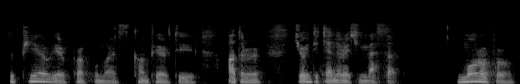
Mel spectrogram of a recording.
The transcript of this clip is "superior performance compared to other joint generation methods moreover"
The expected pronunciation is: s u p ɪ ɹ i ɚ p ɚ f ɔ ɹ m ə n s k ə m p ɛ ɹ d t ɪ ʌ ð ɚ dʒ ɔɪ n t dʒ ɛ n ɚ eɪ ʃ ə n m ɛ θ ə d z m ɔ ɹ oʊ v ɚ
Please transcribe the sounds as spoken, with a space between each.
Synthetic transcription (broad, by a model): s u p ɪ ɹ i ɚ p ɚ f ɔ ɹ m ə n s k ə m p ɛ ɹ d t ɪ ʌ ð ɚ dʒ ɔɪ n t dʒ ɛ n ɚ eɪ ʃ ə n m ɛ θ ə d m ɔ ɹ oʊ v ɚ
